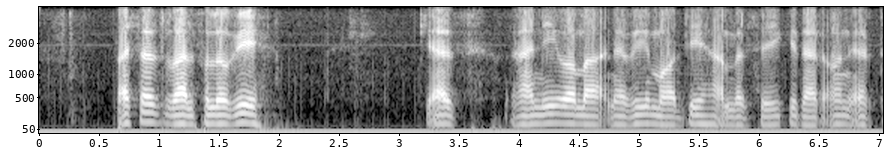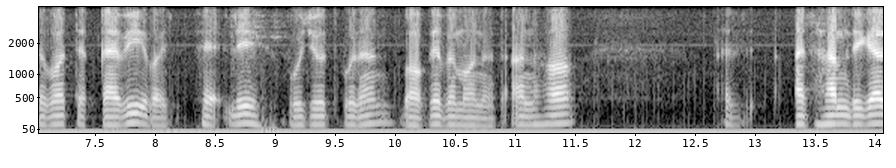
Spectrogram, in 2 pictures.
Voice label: Dari; Parrainage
